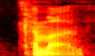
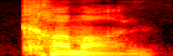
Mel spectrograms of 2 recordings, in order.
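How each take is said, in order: First: It is said lightly and casually, like an invitation. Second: It is shouted forcefully, like a demand. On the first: It is a gentle invitation to come over. "a very casual" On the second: It is a demand for what is needed. "he is shouting to the cosmos"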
